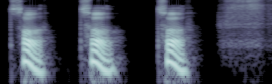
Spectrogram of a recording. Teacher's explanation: 혀 끝을 말아서 만든 거야. 그러니까 예를 들어서 차불휘라고 할 때 차 여기에서 혀를 좀 뒤로 마는 거예요. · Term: 레트로 플렉스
